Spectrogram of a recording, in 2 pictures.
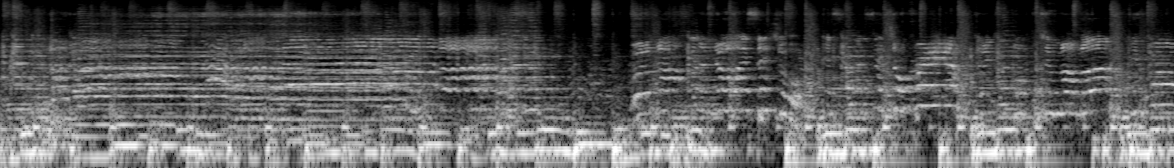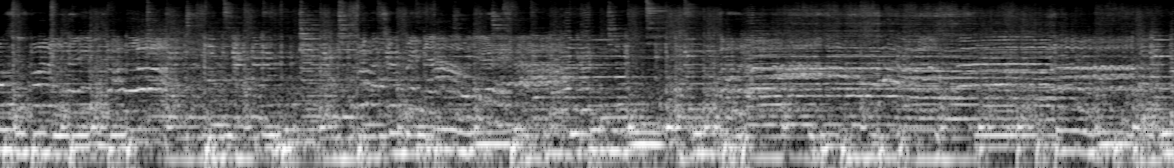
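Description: A woman singing lead over a live band playing to a steady beat, with drum kit and horns.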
